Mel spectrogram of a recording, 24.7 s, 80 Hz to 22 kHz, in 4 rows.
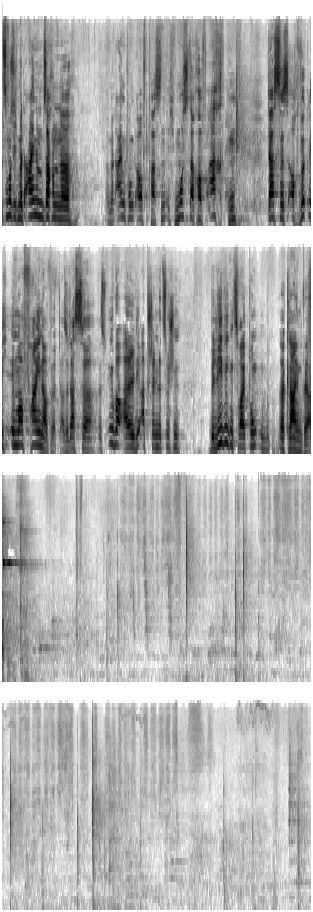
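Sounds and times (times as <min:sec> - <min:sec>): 
speech: 0:00.0 - 0:12.8
mathematical formula written by hand with scratchy strokes: 0:14.6 - 0:22.5.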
